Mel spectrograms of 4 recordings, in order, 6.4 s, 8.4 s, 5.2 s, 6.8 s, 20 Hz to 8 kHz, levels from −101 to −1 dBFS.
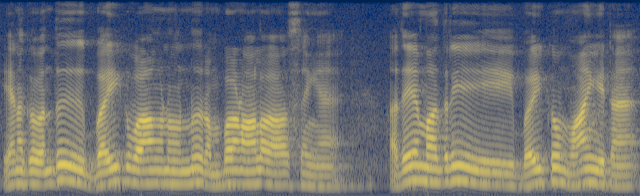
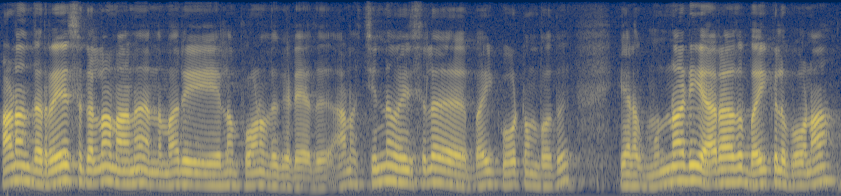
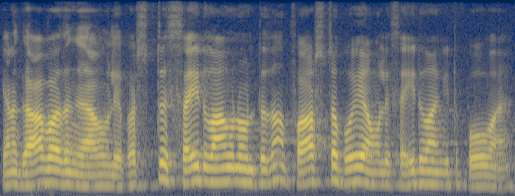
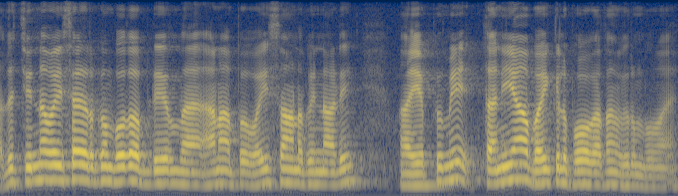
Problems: none marked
